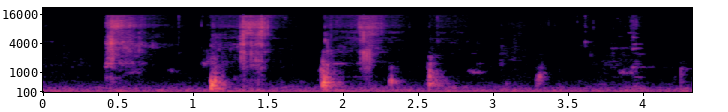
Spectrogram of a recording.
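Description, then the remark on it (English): Someone takes a drink of water: a few quiet, wet gulping and swallowing sounds with small mouth clicks, spaced irregularly over a low steady hum, with no talking. “Hang on, I gotta get a drink of water.”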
